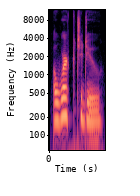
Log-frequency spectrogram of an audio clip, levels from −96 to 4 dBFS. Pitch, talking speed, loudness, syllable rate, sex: 175 Hz, 240 wpm, -19 LUFS, 4.6 syllables/s, female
